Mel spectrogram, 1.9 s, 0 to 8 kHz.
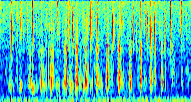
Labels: {"label": "biophony, knock croak", "recorder": "SoundTrap 300"}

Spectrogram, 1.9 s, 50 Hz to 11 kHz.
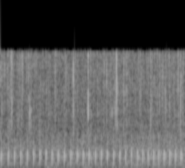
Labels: {"label": "biophony, rattle", "recorder": "SoundTrap 500"}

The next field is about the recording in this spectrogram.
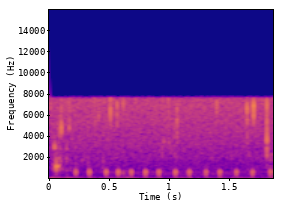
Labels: {"label": "biophony, knock croak", "recorder": "SoundTrap 300"}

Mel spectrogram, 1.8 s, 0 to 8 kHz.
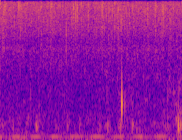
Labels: {"label": "biophony", "recorder": "SoundTrap 300"}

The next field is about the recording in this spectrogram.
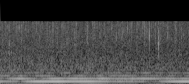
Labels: {"label": "biophony, midshipman", "recorder": "SoundTrap 500"}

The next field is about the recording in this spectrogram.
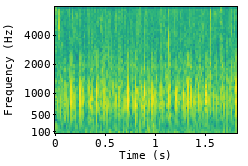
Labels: {"label": "biophony, rattle", "recorder": "SoundTrap 500"}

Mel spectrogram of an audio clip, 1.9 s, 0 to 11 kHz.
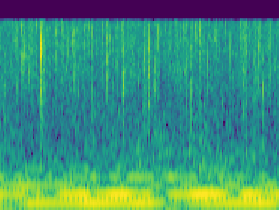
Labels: {"label": "biophony, midshipman", "recorder": "SoundTrap 500"}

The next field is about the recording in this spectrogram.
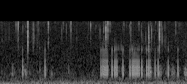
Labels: {"label": "biophony, knock croak", "recorder": "SoundTrap 300"}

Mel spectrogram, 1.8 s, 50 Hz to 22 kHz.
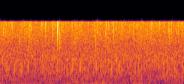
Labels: {"label": "biophony, rattle", "recorder": "SoundTrap 500"}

